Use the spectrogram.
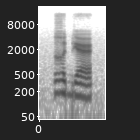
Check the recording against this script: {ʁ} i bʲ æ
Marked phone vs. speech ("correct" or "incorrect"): correct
